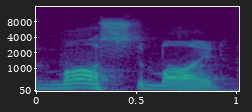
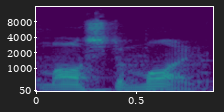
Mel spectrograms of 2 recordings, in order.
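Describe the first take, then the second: First: The word is said in the normal reading voice. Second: The word is said in an imitated celebrity voice.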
